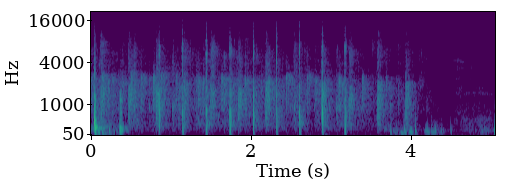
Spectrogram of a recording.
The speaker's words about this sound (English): Give them a hand clap of appreciation.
